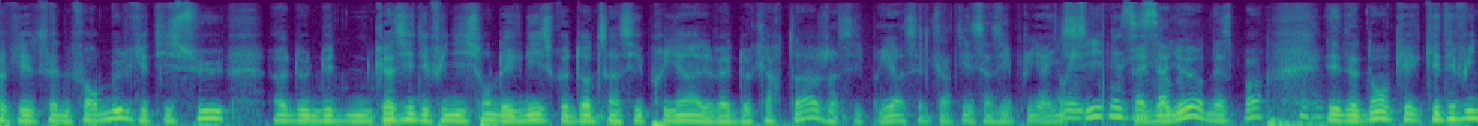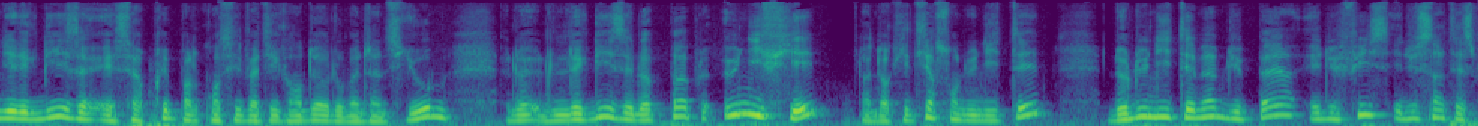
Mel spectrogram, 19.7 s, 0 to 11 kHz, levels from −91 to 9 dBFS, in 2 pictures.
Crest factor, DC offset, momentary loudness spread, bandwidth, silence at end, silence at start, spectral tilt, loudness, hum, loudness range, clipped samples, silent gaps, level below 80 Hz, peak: 16 dB; under 0.1%; 9 LU; 11 kHz; 0 s; 0 s; -7.5 dB/octave; -20 LUFS; none; 3 LU; under 0.1%; none; -36 dBFS; -2 dBFS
